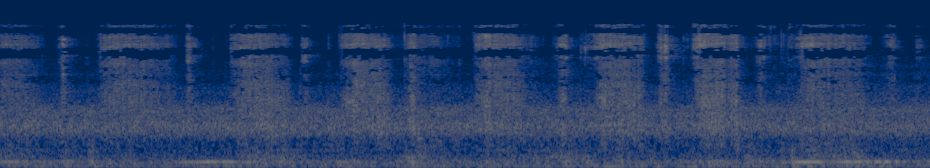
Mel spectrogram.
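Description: A fingertip and nail rub and crumble the sliced layers of a solid, palm-sized beige kinetic sand figure scored with parallel grooves as it lies on an open hand. A soft, gritty, bright scraping rises and falls in uneven strokes, with occasional sharper crumbly bursts over a faint low hum.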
